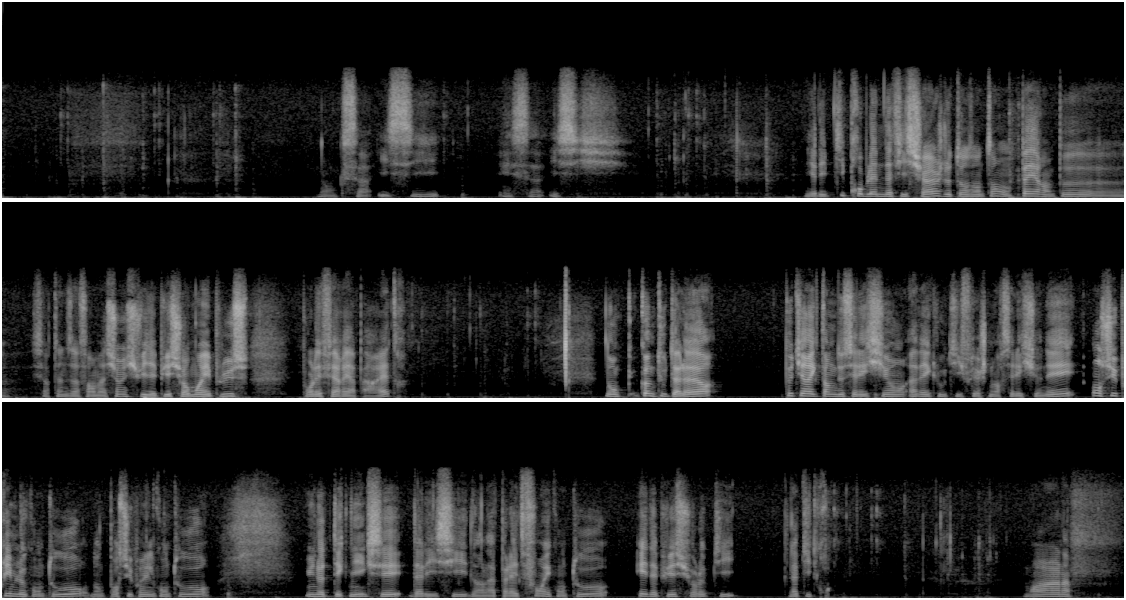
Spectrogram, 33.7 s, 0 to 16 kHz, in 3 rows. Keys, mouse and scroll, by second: 0.7 shift+click, 1.4 shift+F2, 1.6 shift+click, 2.2 shift+click, 4.0 click, 5.6-6.8 drag, 6.8 F1, 7.0 click, 7.7 KP_Subtract, 9.2 KP_Subtract, 9.7 KP_Add, 11.6 click, 13.2 KP_Subtract, 13.5 KP_Add, 14.6-15.7 drag, 15.8 middle click, 16.6 click, 18.0-19.5 drag, 24.2 click, 25.6 click, 30.8 click, 31.2 click, 32.3 KP_Subtract, 33.2 click.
